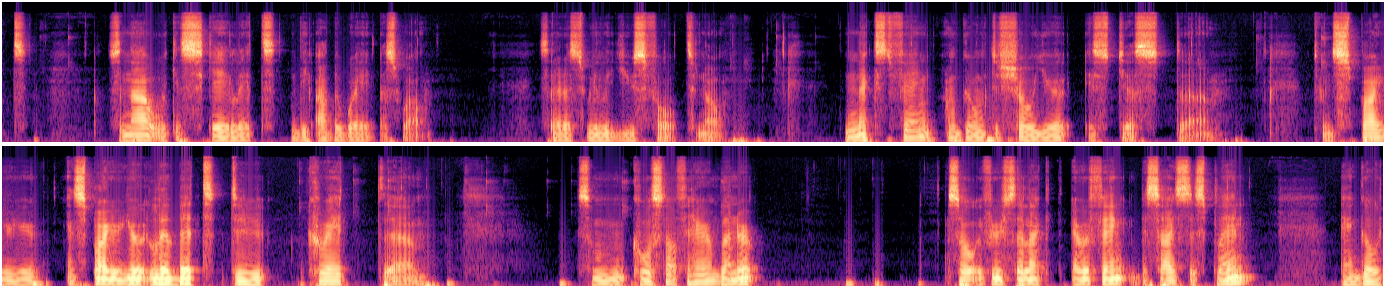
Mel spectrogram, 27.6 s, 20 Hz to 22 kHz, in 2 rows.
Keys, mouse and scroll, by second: 0.3 middle click, 1.1 s, 7.7 middle click, 8.8 alt+a, 10.0 shift+a, 12.6 middle click, 13.5 g, 17.3 middle click, 18.5 shift+middle click, 18.9 middle click, 19.5 shift+middle click, 20.3 middle click, 22.5 ctrl+i.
